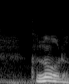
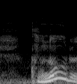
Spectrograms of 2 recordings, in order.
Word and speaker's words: クノール: コンスターチですねクノールっていうのも日本語なんですねこれノールですよね兄は髪を得ぬの前の計を発音しないという風に学校で習いましたのであのーです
